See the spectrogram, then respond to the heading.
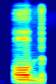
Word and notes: orb: British English

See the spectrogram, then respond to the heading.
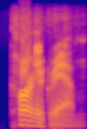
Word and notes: cartogram: American English

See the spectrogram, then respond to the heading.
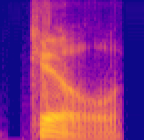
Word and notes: kill: British English

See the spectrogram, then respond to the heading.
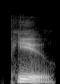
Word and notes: pew: American English

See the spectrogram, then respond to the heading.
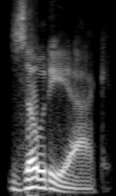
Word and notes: zodiac: American English

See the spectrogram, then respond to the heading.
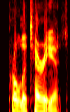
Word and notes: proletariat: American English

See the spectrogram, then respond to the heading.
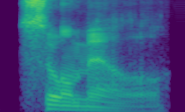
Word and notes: sawmill: British English

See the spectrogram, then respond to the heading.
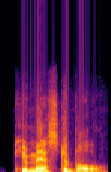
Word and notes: comestible: American English

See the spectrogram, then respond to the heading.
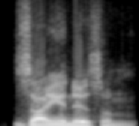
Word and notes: Zionism: American English

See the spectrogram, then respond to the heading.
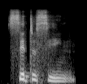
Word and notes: psittacine: Indian

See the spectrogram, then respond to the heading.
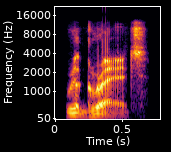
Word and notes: regret: British English

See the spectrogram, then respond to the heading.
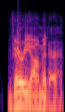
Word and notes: variometer: American English

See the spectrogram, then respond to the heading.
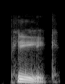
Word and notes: peke: American English

